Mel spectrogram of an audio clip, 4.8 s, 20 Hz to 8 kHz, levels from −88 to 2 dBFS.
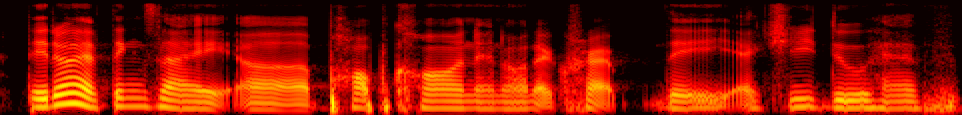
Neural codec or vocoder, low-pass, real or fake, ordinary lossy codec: vocoder, 44.1 kHz, 128 mel bands every 256 samples, BigVGAN v2; 7.2 kHz; fake; none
